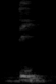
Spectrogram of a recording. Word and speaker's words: the: तो द का उच्चारण कैसे करेंगे? दी, ठीक है। दी इंड। यहाँ देखिए ऑनेस्ट, तो ऑनेस्ट क्या है? उच्चारण किससे हो रहा है? अ से हो रहा है, ये वोवेल साउंड है तो इसका उच्चारण अ से हो रहा है, इसलिए द का उच्चारण क्या हो जाएगा? दी हो जाएगा, ठीक है।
